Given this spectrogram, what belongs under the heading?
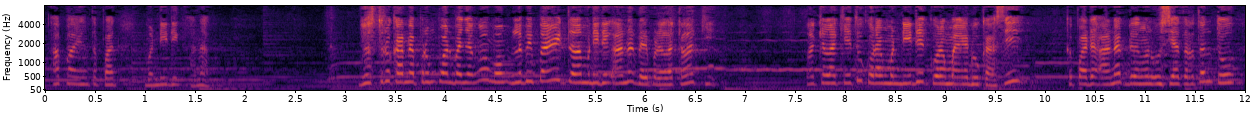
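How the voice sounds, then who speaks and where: A man's voice: extremely high pitch, long reverb tail. Man preaching a sermon over music. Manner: conversational and playful, with rising emphatic stresses. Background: background music.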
